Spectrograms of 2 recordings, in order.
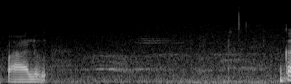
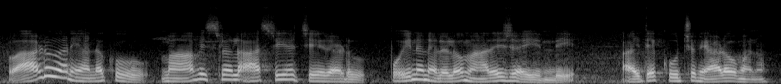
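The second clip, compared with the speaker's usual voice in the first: ordinary delivery, nothing marked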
